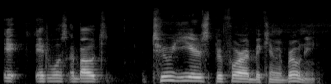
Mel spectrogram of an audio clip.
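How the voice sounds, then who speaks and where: A man co-hosting a casual fan podcast, talking in a halting, rambling way and often repeating words. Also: mid-range voice, expressive. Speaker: podcast co-host.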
